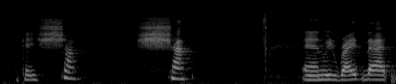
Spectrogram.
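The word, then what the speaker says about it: chá: So every time you see the letter C-H in Portuguese, remember the sound, the pronunciation is sh. Okay, sha, sha.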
